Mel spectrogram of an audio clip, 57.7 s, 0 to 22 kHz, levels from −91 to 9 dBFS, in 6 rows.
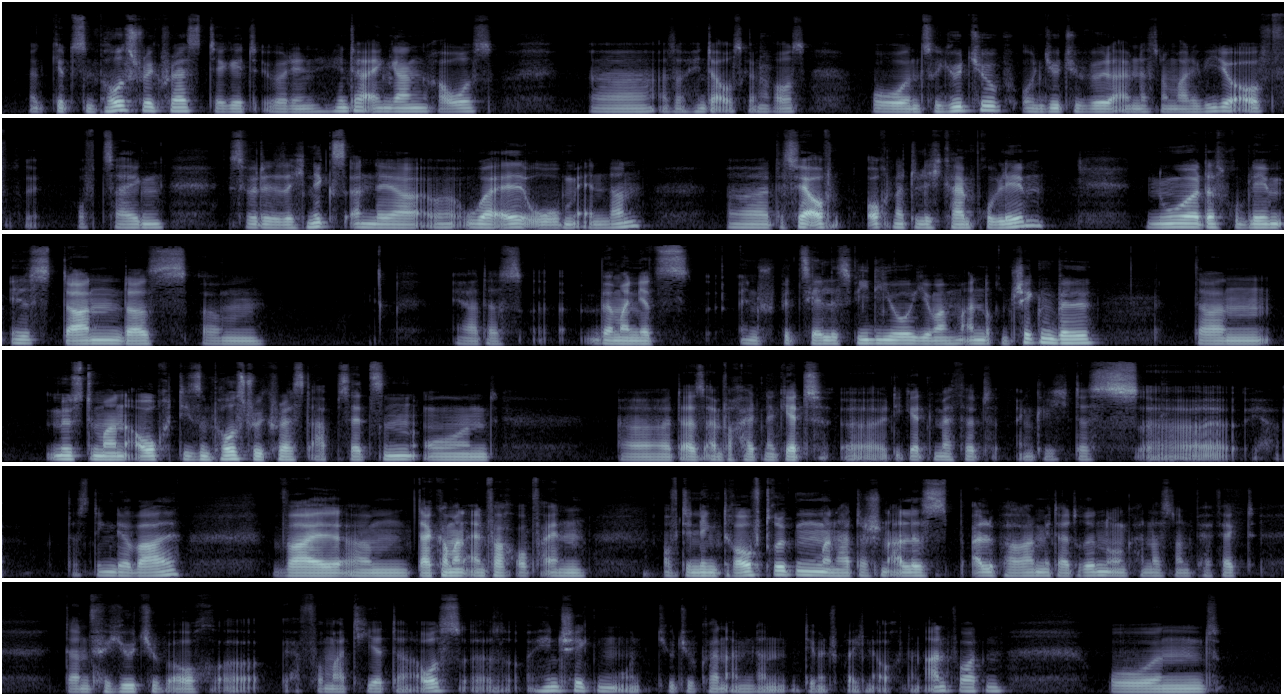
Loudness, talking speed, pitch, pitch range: -28 LUFS, 140 wpm, 110 Hz, 105-120 Hz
